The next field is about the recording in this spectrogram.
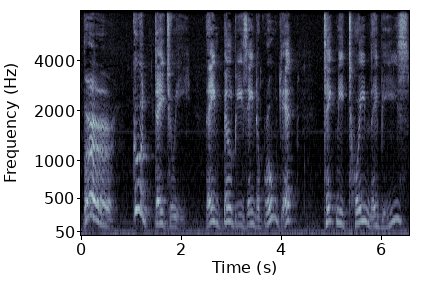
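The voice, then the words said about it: Quaint rustic mole accent. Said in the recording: “the quaint mole accent”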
